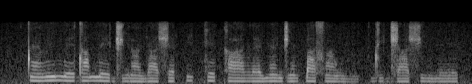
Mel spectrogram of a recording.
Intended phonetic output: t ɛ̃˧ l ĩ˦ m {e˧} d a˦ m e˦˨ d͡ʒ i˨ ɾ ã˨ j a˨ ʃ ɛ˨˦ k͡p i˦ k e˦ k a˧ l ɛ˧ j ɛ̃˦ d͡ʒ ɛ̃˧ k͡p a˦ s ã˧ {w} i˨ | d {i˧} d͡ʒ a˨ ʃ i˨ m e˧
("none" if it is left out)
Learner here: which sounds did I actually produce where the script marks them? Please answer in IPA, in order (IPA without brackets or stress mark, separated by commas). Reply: e˧, w, i˨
